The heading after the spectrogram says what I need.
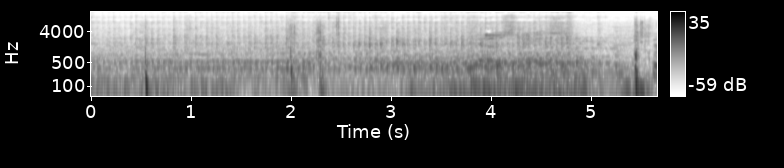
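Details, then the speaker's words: Buderus GB142 boiler showing error C7, no heat: the circulator pump runs with a steady low drone, rough uneven hum and occasional clunk; the pump is shot and was replaced. "pump don't sound too [Music] healthy she's running sounds like this Circ is cut"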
